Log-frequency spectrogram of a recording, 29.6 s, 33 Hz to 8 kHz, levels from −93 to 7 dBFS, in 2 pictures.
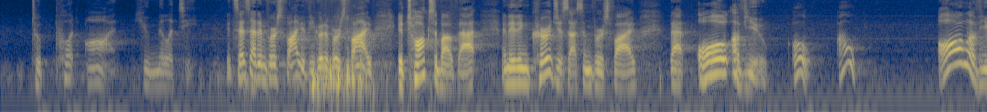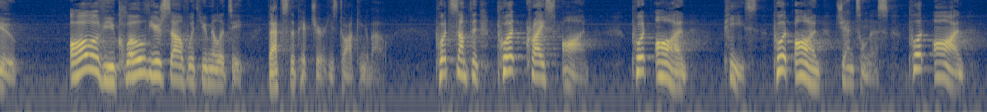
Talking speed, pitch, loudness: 125 wpm, 170 Hz, -19 LUFS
